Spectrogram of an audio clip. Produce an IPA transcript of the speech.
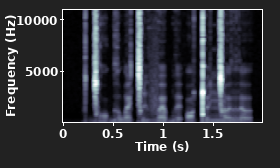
ɡ͡ǀ ɔ ɡ ə w ɛ ǀ i v ɛ b e ʔ ɔ ǃ y ŋ͡ǀ ə r ə

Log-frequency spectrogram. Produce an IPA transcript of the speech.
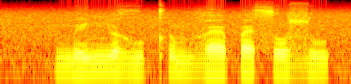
m e ɲ œ ɣ u kʼ ɵ m v æ p æ s o ɮ u

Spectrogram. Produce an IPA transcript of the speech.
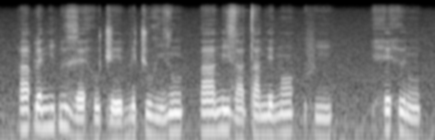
a˦ ɓ ɛ˦ ŋ i˦ ɓ ɨ˦ ɣ ɛ˨ h u˨ t͡ʃ eː˨ b e˧ t͡ʃ u˧ ɣ ĩ˨ z ũ˦ | aː˦ n i˦ z a˨ t a˧ n e˧ ŋ ɔ̃˦ | f i˨ | h e˦ h ɨ˦˨ ɾ ũ˨

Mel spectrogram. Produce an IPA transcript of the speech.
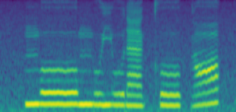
m oː m u j u ɾ æ kʰ o ɡ ɑ

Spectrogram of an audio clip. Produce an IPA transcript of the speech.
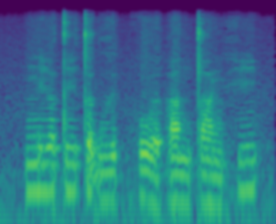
n i˧ ə̯ t̪ i˨˦ t̪ ə̰˧˨ w ɣ ɨ˨˩ t̚ h u˧˩ ə̯ ʔ a˨˩ n t̪ a˨˩ ŋ x i˧

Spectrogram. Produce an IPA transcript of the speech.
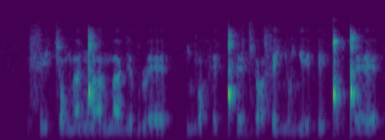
s e c ɔ m a ŋ͡ǃ a m a ɡ ɛ b ɹ ɛ | ʎ ɔ h ɛ ǃʰ ɛ dʲ ɒ s ɛ ʎ ɔ ʎ e ʔ e ɡ͡ǃ ɔ ǃ ɛ

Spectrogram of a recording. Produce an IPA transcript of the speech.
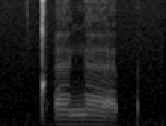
ǃʼ æ ŋ æ p

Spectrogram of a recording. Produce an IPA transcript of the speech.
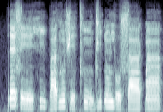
ɾ ɛ˦ s eː˨ h i˦˨ p a˨˦ d ũ˦ ʃ e˨ tʰ ĩ˦˨ d i˦ ɗ ũ˦ j o˨ s aː˨ k͡p ã˦

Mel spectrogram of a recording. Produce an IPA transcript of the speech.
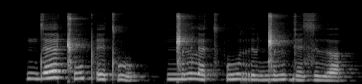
n d ɛ ǁ u pʼ e tʼ u | ŋ͡ǁ ɨ l ɛ t͡sʼ u r ɨ ŋ͡ǁ ɨ ɡ e z ɨ ɐ̯

